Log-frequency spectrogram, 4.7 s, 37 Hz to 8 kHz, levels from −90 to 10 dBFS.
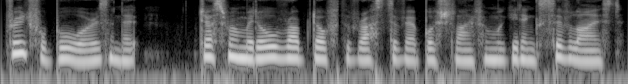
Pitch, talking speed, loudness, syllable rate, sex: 180 Hz, 255 wpm, -17 LUFS, 6.3 syllables/s, female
